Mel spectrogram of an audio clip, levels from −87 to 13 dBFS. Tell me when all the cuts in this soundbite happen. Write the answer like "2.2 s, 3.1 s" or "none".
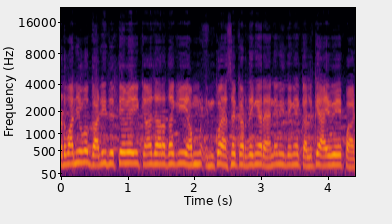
none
